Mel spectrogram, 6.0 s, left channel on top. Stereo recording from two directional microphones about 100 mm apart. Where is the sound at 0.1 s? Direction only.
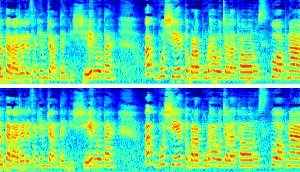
40° left (ahead or behind).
